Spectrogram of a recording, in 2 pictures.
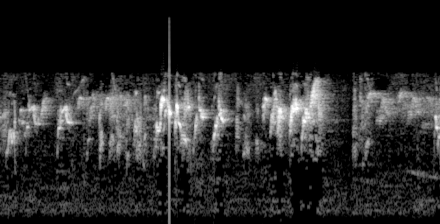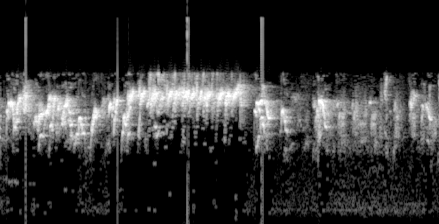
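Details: Singapore-kept Red-whiskered bulbul (Jambul) with French molt, dueling in song with another bulbul and several birds. Long stretch of overlapping warbles and chirps, louder and more sustained in the latter half, with scattered clicks.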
